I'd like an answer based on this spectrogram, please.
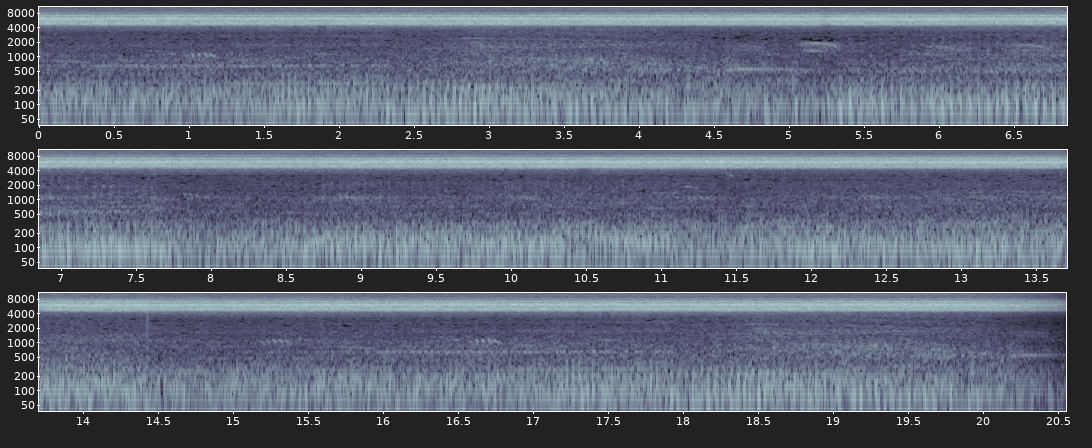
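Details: Unbroken, piercing drone of an Indian cicada, constant in pitch and loudness until it cuts off at the end; soft distant bird notes sound in the background.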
